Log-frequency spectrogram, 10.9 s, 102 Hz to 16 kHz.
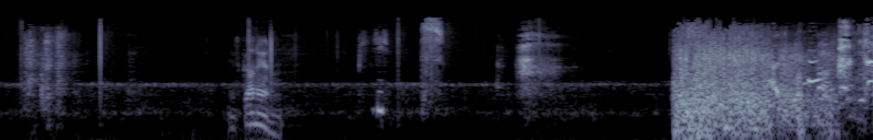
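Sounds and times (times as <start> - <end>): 
low steady hum: 0.0 - 10.9
speech: 2.8 - 3.6
faint breathy sound: 6.2 - 7.3
loud explosion outside rolling into a sustained roar: 8.4 - 10.7.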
